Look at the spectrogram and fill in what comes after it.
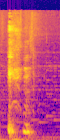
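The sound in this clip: Two short, sharp coughs from a person who has just choked while reading the news. The second cough is slightly weaker than the first, and both are followed by quiet.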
